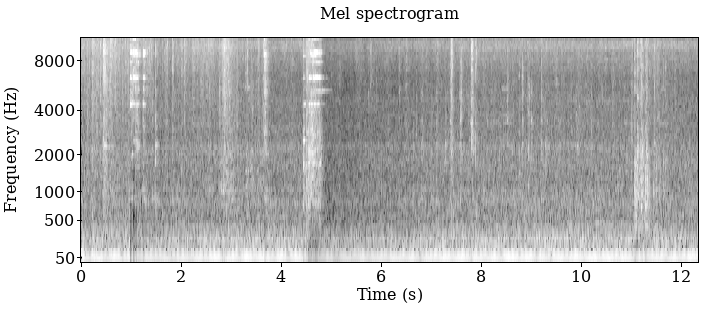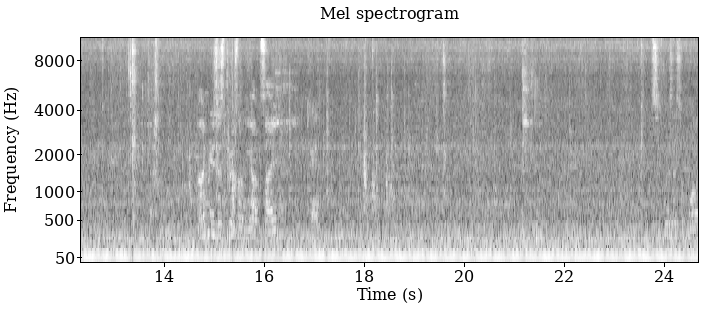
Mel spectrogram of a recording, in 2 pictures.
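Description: MSD Mag 44 ignition test stand running with a steady hum, with scattered sharp metallic clicks and clinks as spark plugs are handled and swapped in the bench's plug mounts.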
